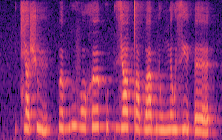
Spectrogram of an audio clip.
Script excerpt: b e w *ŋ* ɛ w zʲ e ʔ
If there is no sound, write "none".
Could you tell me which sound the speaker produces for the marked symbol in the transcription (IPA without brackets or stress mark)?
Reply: ŋ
